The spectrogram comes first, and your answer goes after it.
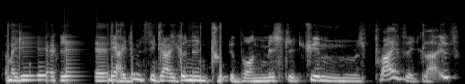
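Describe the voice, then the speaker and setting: A woman's voice: on the low side, lively intonation, normal speed, darkish tone, highs cut off, soft background music. A woman playing a mild, polite clergyman in a stage play reading, flustered and hesitant. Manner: hesitant, deferential.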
